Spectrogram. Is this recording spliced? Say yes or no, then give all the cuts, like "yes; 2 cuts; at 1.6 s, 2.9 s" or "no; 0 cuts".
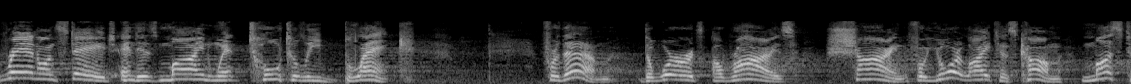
yes; 1 cut; at 5.3 s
